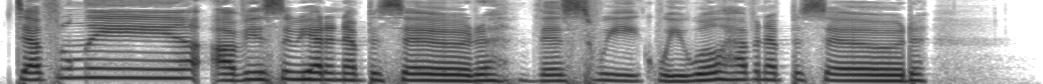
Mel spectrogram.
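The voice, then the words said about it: Weird-sounding, sinus-affected voice. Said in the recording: “my voice has sounded weird throughout this episode. Pretty sure I have a sinus infection”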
